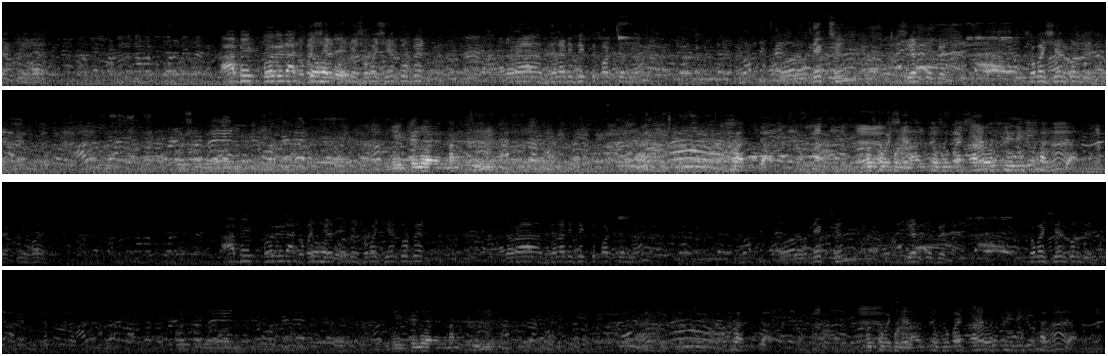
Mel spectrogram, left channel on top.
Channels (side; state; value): right; quieter; 19.3 dB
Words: কি হয়। আবেগ ধরে রাখতে সবাই শেয়ার হবে। করবেন, সবাই শেয়ার করবেন। যারা খেলাটি দেখতে পাচ্ছেন না, দেখছেন, শেয়ার করবেন, সবাই শেয়ার করবেন। অসাধারণ এই খেলোয়াড়ের নাম কি? সাজ্জাদ। কুতুবুল লাল সবুজ একাদশের সাজ্জাদ।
